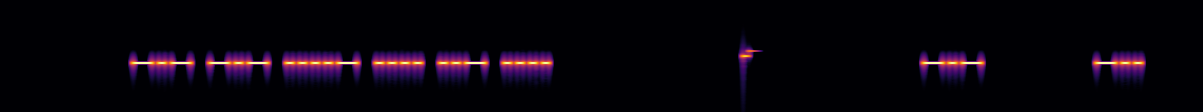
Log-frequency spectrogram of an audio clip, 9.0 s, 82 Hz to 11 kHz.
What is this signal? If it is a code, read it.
Morse code, heard as a keyed tone, about 25 wpm, spaced as for 19 wpm, 700 Hz. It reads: KK4HUH KD
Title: USA Call Signs - 6 Characters - 6x Character Spacing - 25wpm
